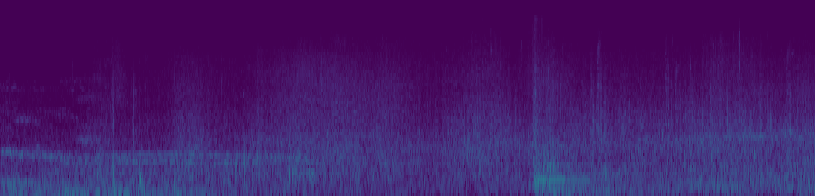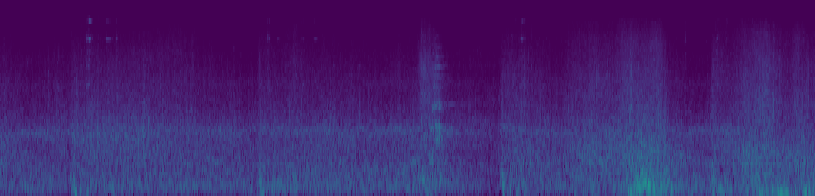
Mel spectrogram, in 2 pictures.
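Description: A snowboard carves and hisses over snow.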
